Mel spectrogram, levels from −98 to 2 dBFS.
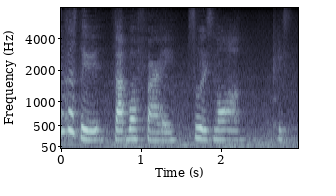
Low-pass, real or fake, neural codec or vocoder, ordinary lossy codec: none; fake; codec, 16 kHz, 0.5 kbps, FunCodec, trained on Chinese and English, 25 frames a second; none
